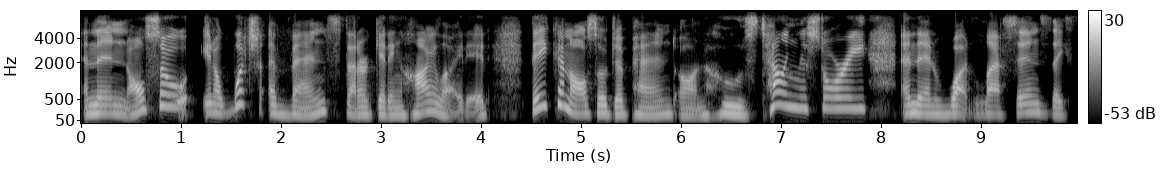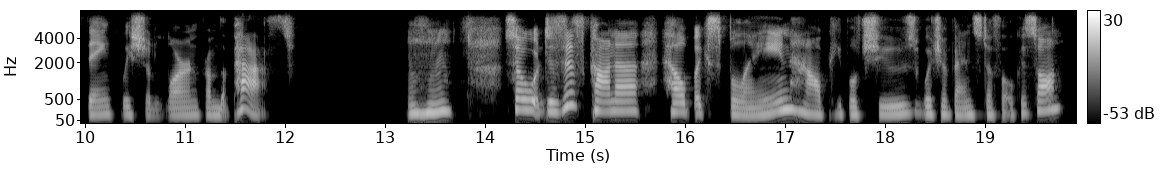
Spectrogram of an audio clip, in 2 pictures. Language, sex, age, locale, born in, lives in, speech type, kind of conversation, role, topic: English, female, 25-29, en-US, United States, United States, read, expert-assistant, expert, Why is learning about history important?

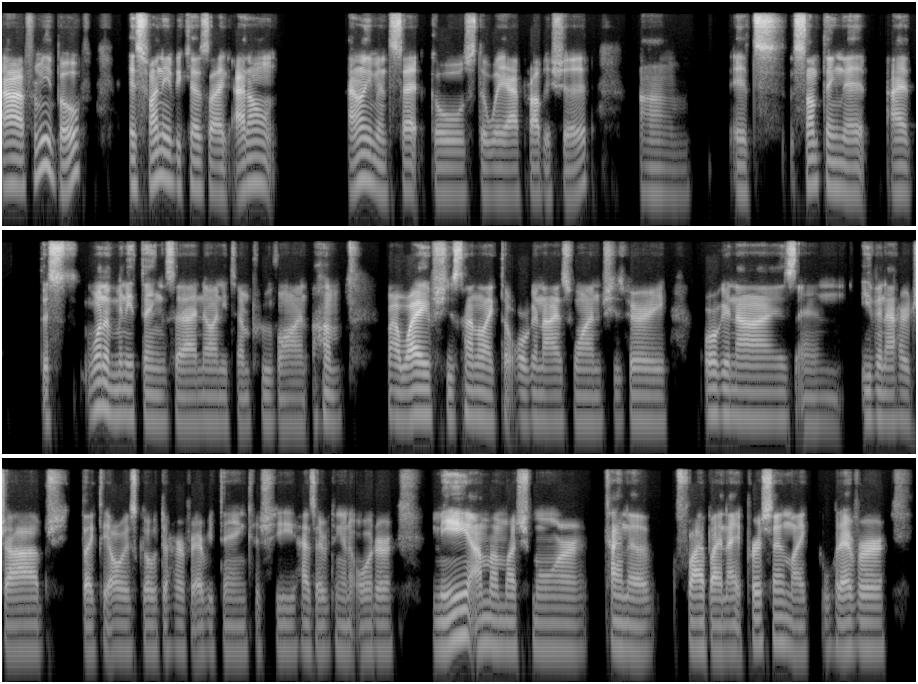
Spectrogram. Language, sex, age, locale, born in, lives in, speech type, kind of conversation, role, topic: English, male, 40-44, en-US, United States, United States, conversation, unstructured, none, What personal goal are you nurturing this year, and what kind of support helps you stay encouraged?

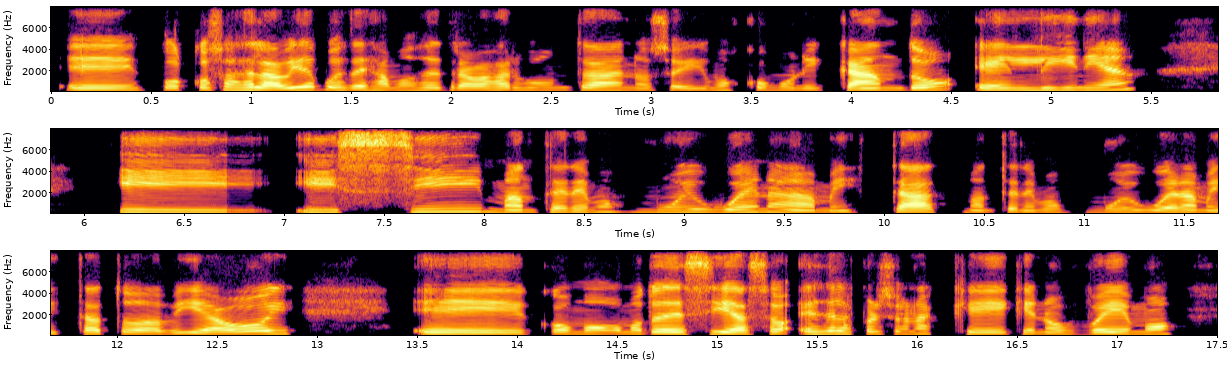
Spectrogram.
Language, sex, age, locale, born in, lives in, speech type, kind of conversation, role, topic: Spanish, female, 40-44, es-CU, Cuba, United States, conversation, podcast, guest, ¿Qué diferencias notas entre la confianza en línea y la confianza presencial?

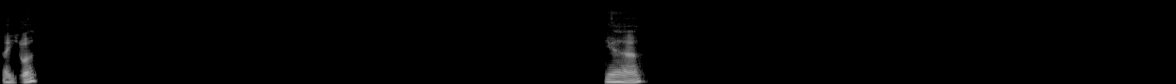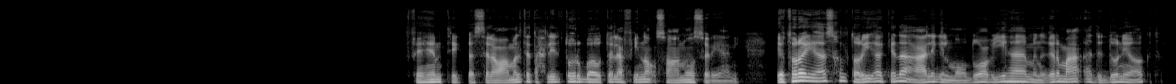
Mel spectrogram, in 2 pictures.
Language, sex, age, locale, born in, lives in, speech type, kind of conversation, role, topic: Arabic, male, 35-39, ar-EG, Egypt, Egypt, read, expert-assistant, asker, ممكن تشرحلي إزاي بيشتغل نظام الري الحديث (زي الري بالتنقيط) وبيفرق إزاي في إنتاجية المحاصيل؟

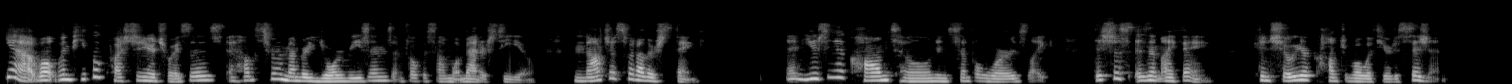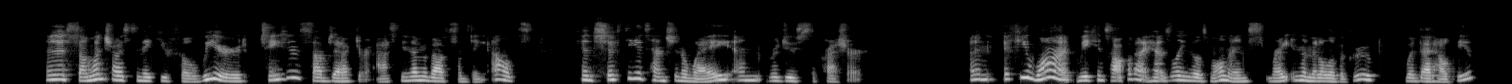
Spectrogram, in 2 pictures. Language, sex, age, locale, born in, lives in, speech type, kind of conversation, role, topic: English, female, 40-44, en-US, United States, United States, read, expert-assistant, expert, How can you handle peer pressure in a positive way?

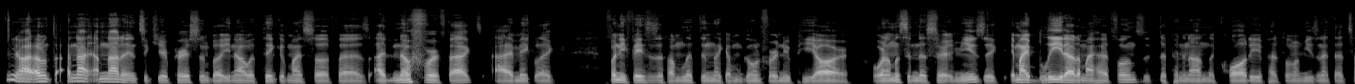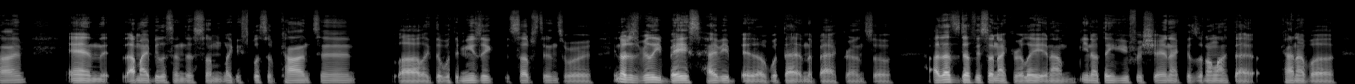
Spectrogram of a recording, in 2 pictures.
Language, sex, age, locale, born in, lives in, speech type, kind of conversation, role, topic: English, male, 25-29, en-US, United States, United States, conversation, unstructured, none, How do you balance time, money, and meaning to strengthen your connections?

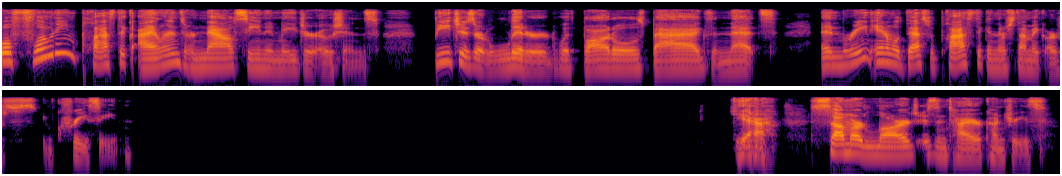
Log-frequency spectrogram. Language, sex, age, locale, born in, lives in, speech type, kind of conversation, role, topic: English, female, 40-44, en-US, United States, United States, read, expert-assistant, expert, How does plastic pollution affect marine life?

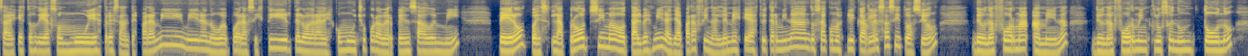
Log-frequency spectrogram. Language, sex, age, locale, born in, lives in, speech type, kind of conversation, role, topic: Spanish, female, 40-44, es-VE, Venezuela, United States, conversation, advice, advisor, ¿Cómo puedo decir que no a invitaciones a eventos sin sentirme culpable?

